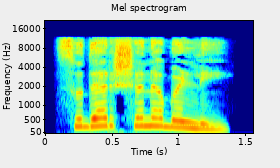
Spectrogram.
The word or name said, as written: ಸುದರ್ಶನಬಳ್ಳಿ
